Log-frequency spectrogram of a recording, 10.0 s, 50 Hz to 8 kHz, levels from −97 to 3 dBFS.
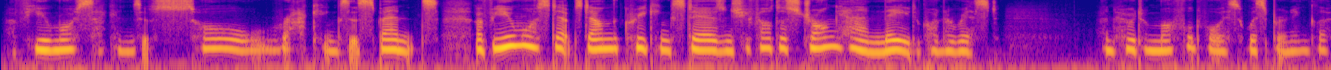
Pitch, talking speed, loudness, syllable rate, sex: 225 Hz, 205 wpm, -19 LUFS, 5.0 syllables/s, female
